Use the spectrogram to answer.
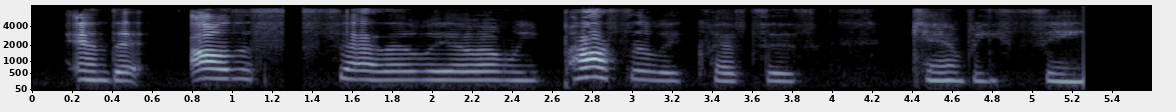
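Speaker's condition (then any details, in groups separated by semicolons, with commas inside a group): Cerebral palsy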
